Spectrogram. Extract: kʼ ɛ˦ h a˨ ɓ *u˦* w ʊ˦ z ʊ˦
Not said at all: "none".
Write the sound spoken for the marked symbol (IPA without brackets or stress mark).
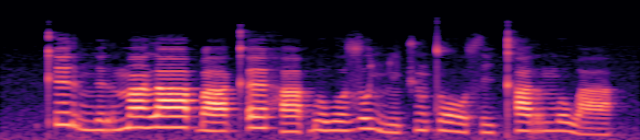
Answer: ʊ˦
